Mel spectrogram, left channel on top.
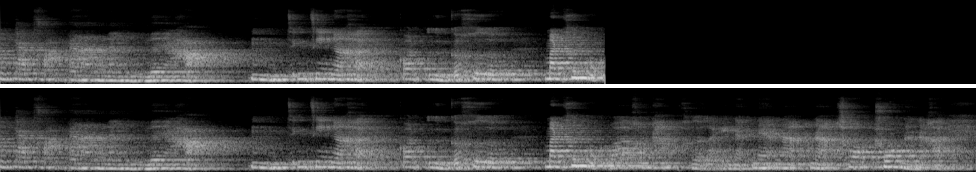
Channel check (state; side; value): drops out; left; at 6.1 s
